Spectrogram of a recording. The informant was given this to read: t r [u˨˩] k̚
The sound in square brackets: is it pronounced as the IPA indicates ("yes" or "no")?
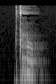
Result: yes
